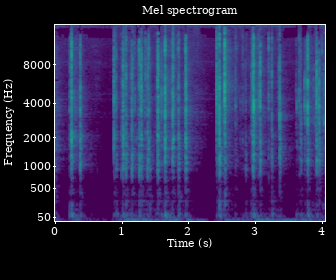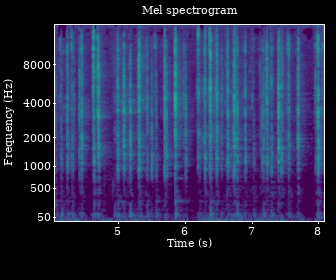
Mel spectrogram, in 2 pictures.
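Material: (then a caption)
Plastic. Fingertips type slowly on a Logitech POP Keys plastic mechanical keyboard with a yellow plastic case and round plastic keycaps. It makes a steady run of quick, clacky key presses with a bright click on top and a low thock under each stroke, broken by a couple of short pauses.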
